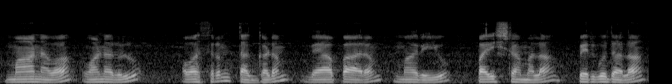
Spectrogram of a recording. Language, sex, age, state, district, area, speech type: Telugu, male, 18-30, Telangana, Ranga Reddy, urban, spontaneous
